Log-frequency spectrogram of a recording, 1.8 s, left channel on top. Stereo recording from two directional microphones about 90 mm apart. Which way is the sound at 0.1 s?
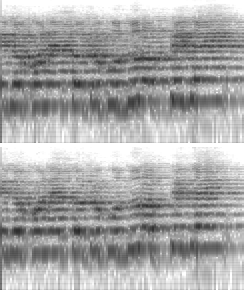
20° right (ahead or behind).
